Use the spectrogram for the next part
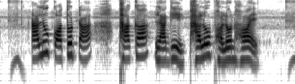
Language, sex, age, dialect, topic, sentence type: Bengali, female, 18-24, Rajbangshi, agriculture, question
